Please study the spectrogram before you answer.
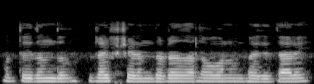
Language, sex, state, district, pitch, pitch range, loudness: Kannada, male, Karnataka, Koppal, 145 Hz, 140-145 Hz, -15 LUFS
